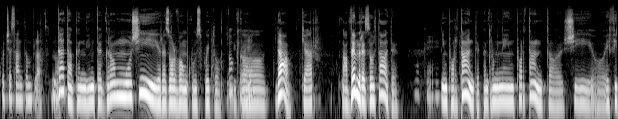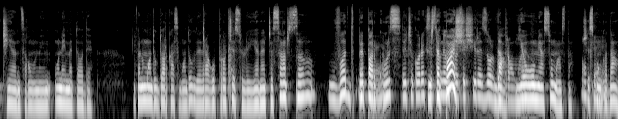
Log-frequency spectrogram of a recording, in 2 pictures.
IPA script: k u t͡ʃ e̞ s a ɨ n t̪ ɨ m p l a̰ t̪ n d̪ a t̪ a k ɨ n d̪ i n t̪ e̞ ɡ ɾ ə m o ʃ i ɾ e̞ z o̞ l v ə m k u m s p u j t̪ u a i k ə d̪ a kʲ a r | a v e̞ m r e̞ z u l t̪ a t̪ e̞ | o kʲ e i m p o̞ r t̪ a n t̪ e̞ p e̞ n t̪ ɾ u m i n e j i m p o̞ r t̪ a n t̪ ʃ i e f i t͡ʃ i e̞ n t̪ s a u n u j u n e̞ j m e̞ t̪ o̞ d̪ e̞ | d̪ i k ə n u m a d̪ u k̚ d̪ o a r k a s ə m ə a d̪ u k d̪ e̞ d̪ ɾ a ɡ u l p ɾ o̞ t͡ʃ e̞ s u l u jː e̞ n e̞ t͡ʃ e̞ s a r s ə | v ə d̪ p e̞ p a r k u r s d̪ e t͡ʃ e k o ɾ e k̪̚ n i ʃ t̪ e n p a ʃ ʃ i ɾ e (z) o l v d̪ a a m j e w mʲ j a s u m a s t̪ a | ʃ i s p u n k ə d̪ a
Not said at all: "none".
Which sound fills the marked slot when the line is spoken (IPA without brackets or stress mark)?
z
